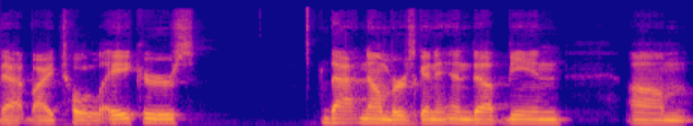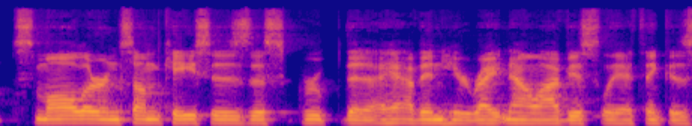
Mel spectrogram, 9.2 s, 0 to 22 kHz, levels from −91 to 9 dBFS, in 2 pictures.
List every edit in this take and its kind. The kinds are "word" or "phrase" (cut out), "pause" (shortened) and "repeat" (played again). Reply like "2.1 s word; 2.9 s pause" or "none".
none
